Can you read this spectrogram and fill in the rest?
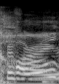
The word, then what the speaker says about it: Korrel: It's Korrel, like in the ocean, but I don't mind if you say Korrel because then people know how to spell it.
